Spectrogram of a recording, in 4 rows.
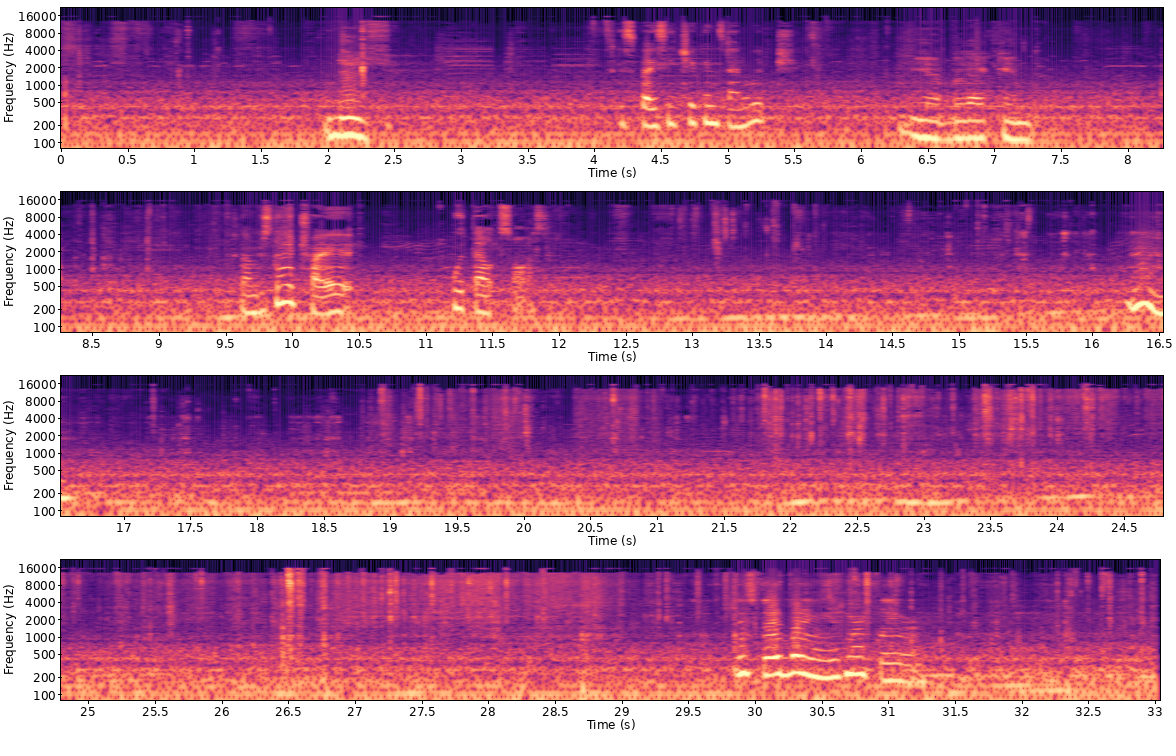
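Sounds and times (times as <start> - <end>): car cabin engine rumble: 0.0 - 33.0
close-up chewing: 12.8 - 29.9, 30.5 - 33.0.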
